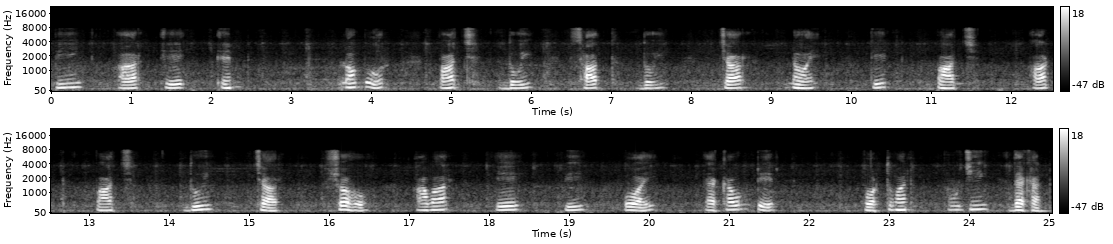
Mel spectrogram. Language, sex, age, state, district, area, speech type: Bengali, male, 60+, West Bengal, Howrah, urban, read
